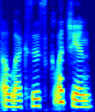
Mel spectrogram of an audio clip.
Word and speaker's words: Alexis Kletjian: And today on the podcast, we are joined by Alexis Kletjian.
